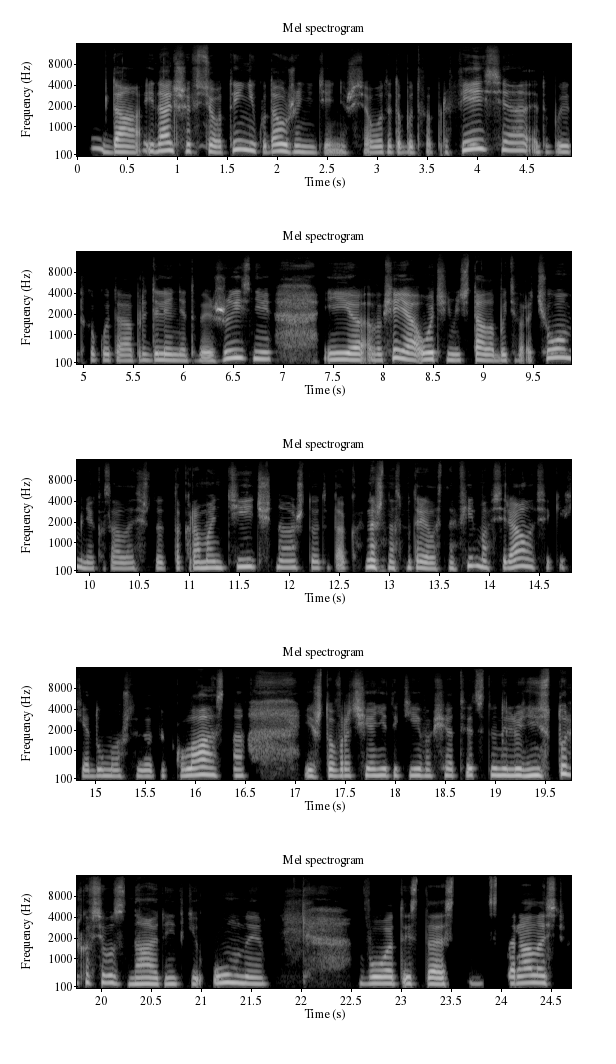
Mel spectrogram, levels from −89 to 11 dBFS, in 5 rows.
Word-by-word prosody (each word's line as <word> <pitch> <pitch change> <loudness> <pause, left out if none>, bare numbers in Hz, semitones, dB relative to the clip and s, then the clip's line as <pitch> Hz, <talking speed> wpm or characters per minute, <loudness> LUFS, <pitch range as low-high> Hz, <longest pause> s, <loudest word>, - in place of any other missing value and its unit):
м-да, 195 -10 +1
и 220 -1 -2
дальше 230 0 +3
всё, 205 -3 -2
ты 255 +9 -1
никуда 225 -5 +1
уже 200 -3 +3
не 185 -2 -4
денешься. 185 0 -7
Вот 185 +2 -3
это 190 - -3
будет 180 +1 -6
твоя - - -9
профессия, 265 - 0
это 195 -2 -10
будет 195 0 -4
какое-то 190 -2 -5
определение 185 0 -1
твоей 85 - -2
жизни. 235 -2 +3 0.5
И 210 0 +4 0.2
вообще, 195 +7 +1
я 205 -5 +4
очень 210 -2 +3
мечтала 185 0 0
быть 180 +1 -5
врачом. 265 +8 0
Мне 185 -4 -3
казалось, 180 0 -8
что 195 - -8
это 185 - -8
так 185 - -9
романтично, 210 +2 -1
что 205 -1 -5
это 195 0 -10
так, 195 - -7
знаешь, 225 -2 +3
насмотрелась 195 -3 -2
там 185 -3 -7
фильмов, 245 -2 -2
сериала 230 +4 +1
всяких. 210 0 -17
Я 190 - -1
думала, 195 0 -3
что 190 - -11
это 185 -1 -2
так 195 - -12
классно, 215 -1 +3 0.6
и 195 - 0
что 200 +3 0
врачи 200 +2 -1
они 210 0 +2
такие 210 +1 -2
вообще 200 +2 -4
ответственные 215 +1 +1
люди, 210 -1 +5
они 215 +1 +6
столько 245 +4 +1
всего 235 +1 0
знают, 195 -1 +1
они 195 0 0
такие 195 0 -6
умные. 220 -4 +2 0.9
Вот. 210 0 +3
И 205 - +5
ста 200 -1 +3
ст 195 - -7 0.3
старалась 225 0 +1
205 Hz, 165 wpm, -26 LUFS, 190-220 Hz, 0.9 s, они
